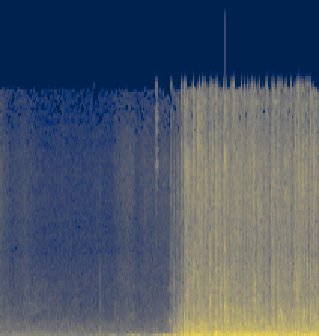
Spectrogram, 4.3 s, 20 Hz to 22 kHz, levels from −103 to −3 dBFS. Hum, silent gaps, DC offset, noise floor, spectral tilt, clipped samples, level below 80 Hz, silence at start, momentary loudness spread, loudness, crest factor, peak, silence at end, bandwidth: none; none; under 0.1%; -49 dBFS; -5.5 dB/octave; under 0.1%; -28 dBFS; 0.2 s; 14 LU; -17 LUFS; 18 dB; 0 dBFS; 0 s; 17 kHz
